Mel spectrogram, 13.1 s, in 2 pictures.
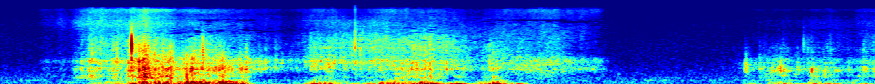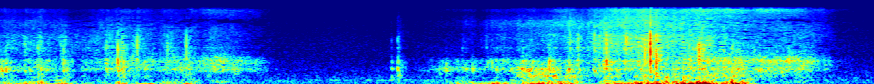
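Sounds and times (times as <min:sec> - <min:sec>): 
hair gently combed with bristles: 0:00.5 - 0:04.6, 0:05.6 - 0:08.6, 0:09.9 - 0:12.9.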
